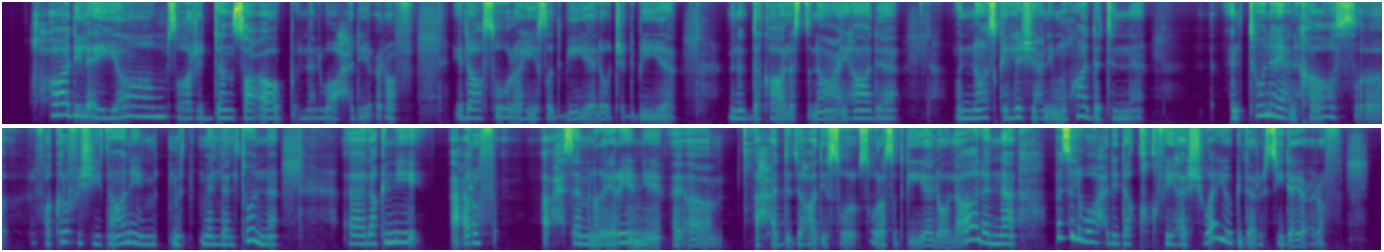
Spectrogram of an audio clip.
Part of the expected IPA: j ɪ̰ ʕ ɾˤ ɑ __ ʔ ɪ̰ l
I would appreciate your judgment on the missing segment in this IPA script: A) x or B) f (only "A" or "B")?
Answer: B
